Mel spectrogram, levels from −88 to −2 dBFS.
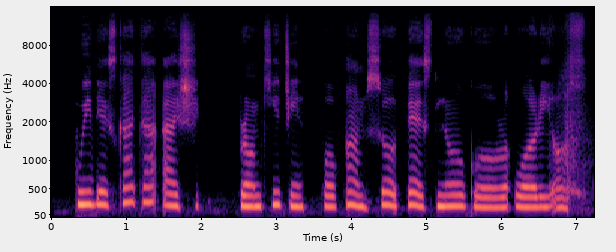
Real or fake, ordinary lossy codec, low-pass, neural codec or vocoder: fake; none; 14.4 kHz; autoencoder, 48 kHz, 32 numbers a frame, DAC-VAE, trained on Japanese speech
